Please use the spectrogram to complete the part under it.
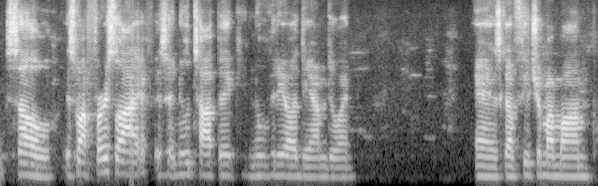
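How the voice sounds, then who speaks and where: An eighteen-year-old man hosting his video, relaxed and hesitant with many ums. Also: mid-range voice, moderate pace, low-quality recording. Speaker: host. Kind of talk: casual video intro.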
